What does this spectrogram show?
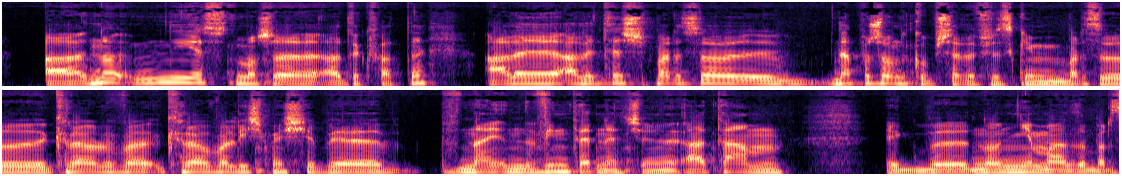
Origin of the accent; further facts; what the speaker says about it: London, United Kingdom; Polish is a second language; now in Poland; wychowałem się w Londynie właśnie i dużo jakoś wsiąkłem kulturę londyńskiej, bardzo mi jest to blisko, ale teraz już mieszkam w Polsce i sobie kreuję tutaj i znalazłem swoje miejsce tutaj i nauczyłem się języka, trochę je używam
